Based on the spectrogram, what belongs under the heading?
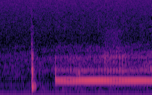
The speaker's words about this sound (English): His phone is ringing.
